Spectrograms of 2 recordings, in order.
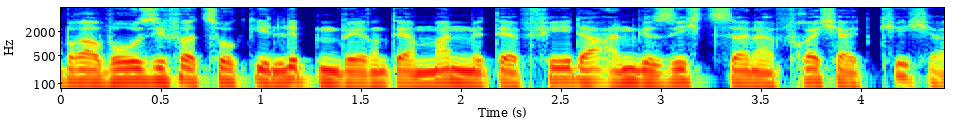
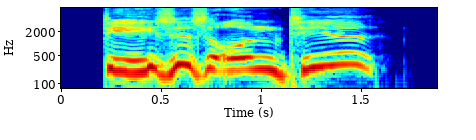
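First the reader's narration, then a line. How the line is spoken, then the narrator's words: Laughing. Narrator (German): Der Bravosi lachte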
